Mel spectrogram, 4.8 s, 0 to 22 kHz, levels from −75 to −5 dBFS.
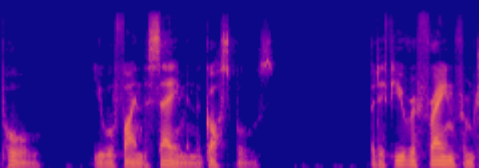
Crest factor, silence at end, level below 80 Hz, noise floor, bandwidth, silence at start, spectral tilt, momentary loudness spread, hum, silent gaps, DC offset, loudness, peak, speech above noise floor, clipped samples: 24 dB; 0 s; -50 dBFS; -70 dBFS; 16.5 kHz; 0 s; -3.5 dB/octave; 15 LU; none; none; under 0.1%; -30 LUFS; -8 dBFS; 39 dB; under 0.1%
